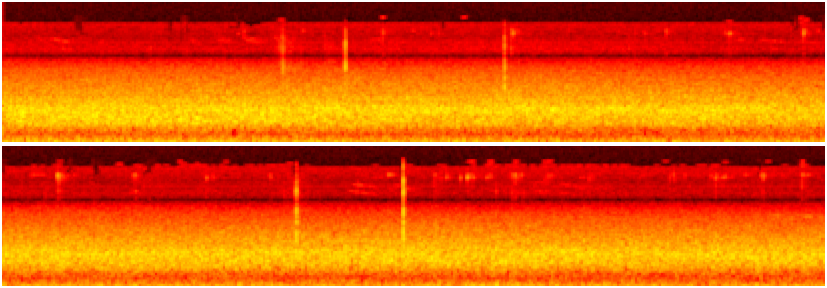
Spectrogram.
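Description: Steady outdoor background noise, heaviest in a low rumble, with a few faint high clicks.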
